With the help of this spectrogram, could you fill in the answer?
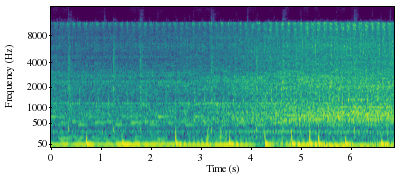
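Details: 2006 Jeep Commander 5.7L Hemi V8 at idle after lifter replacement for a lifter tick: steady idle with light, even injector ticking about four per second, no misfires, shaking or lifter noise; check engine light off. Normal idle.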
